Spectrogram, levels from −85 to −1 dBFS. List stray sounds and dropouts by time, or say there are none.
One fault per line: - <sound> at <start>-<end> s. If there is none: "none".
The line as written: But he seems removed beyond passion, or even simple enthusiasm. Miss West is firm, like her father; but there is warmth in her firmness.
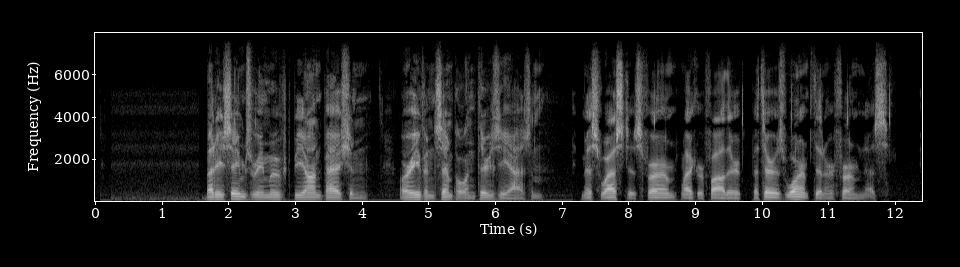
none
